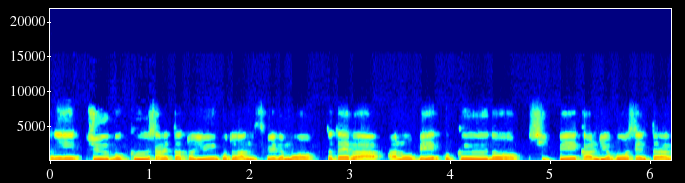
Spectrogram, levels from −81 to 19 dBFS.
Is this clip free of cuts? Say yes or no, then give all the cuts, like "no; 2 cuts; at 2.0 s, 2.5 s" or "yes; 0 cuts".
no; 1 cut; at 5.0 s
